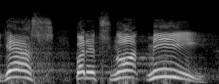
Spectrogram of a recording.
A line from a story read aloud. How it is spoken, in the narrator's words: Augustine breaks into a full run the other way and shouts over his shoulder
